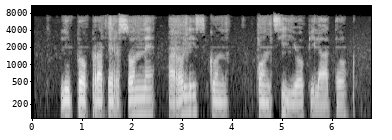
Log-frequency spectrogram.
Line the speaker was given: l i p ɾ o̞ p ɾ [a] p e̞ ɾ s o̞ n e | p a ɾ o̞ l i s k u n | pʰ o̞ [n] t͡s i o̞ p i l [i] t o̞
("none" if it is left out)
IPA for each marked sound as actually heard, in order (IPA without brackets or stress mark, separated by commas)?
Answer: a, n, a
